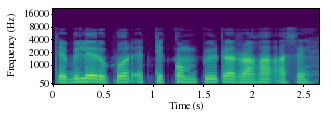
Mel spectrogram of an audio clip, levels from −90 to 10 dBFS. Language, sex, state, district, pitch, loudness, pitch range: Bengali, male, Assam, Hailakandi, 150 Hz, -16 LUFS, 145-150 Hz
